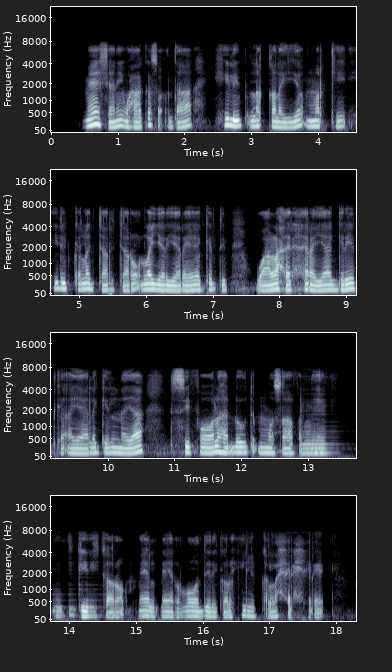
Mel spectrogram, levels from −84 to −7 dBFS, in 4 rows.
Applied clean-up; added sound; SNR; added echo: neural mask model DeepFilterNet 3.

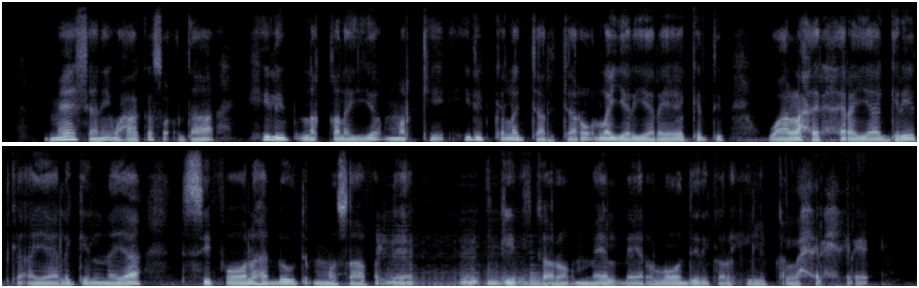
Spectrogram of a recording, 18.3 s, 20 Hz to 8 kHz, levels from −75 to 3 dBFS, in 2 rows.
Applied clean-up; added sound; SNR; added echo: neural separator model SepFormer DNS4.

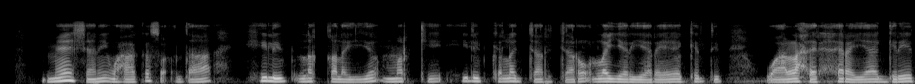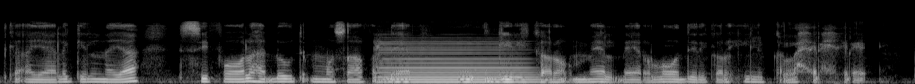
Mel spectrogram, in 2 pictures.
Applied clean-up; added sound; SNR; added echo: none; Bowed string instrument; 0 dB; none.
